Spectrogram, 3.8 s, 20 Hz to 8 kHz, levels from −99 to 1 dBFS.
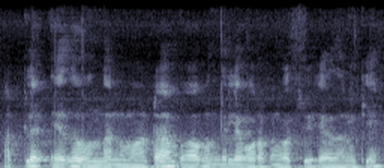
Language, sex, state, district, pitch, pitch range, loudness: Telugu, male, Andhra Pradesh, Annamaya, 110 Hz, 105-120 Hz, -18 LUFS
